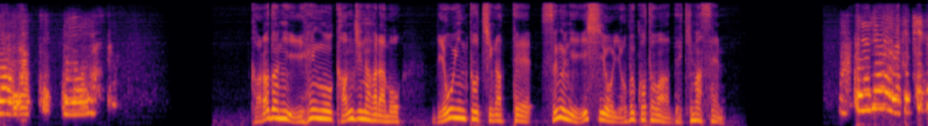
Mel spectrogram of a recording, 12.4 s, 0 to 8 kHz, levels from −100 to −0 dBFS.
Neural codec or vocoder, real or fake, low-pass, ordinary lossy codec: codec, 44.1 kHz, 7.8 kbps, Pupu-Codec; fake; 7.2 kHz; none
